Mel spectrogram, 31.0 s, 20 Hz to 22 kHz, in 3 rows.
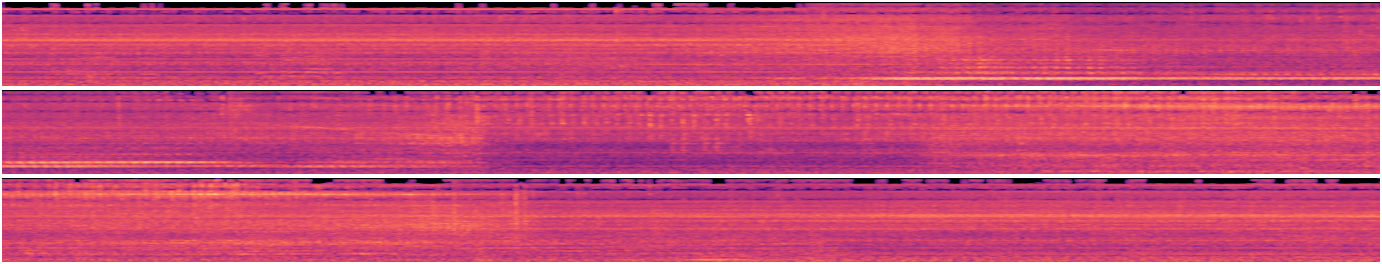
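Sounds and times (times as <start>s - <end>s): mechanical whir: 3.6s - 27.5s
machine motor hum: 4.0s - 14.5s
held machine tones: 4.7s - 14.9s.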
